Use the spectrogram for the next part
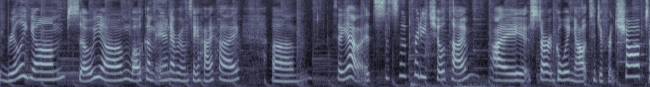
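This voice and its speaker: A young woman streaming live, chatting casually and teasing herself, with a slight lisp, a somewhat nasal voice, and a touch of sickness. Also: high voice. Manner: chatty, self-teasing, rambling. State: a little sick. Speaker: VTuber streamer.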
